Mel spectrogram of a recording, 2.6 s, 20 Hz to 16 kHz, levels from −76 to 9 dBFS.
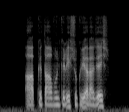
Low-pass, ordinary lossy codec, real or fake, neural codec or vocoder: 9.9 kHz; MP3, 96 kbps; fake; autoencoder, 22.05 kHz, a latent of 192 numbers a frame, VITS, trained on many speakers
